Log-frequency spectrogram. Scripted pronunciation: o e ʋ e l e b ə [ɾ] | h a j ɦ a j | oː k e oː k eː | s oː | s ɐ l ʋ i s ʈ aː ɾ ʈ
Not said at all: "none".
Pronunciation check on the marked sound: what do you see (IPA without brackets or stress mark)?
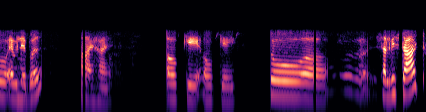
l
